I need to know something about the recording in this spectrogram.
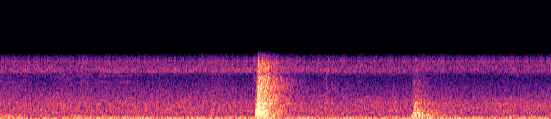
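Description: Two sharp knocks about a second apart, the first louder, over steady background noise.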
